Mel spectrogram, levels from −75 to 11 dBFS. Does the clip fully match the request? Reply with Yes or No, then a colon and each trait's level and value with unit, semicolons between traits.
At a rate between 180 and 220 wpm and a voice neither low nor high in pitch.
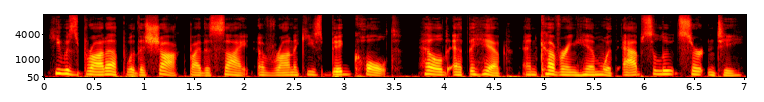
Yes: fast, 205 wpm; medium, 150 Hz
